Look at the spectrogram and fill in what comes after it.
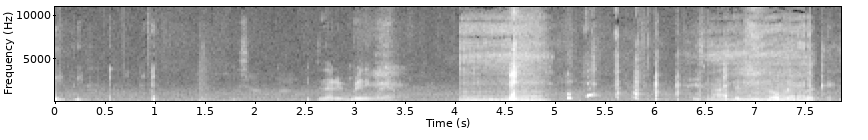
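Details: Man sleeping with his mouth closed, snoring very loudly: rattling snore phases between quieter breaths, with soft background talk; snoring.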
